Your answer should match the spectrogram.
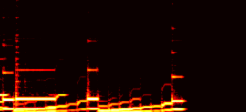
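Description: A phone startup jingle played on a synthesizer: two quick rising runs of notes, the same phrase repeated, which cut off abruptly just before the end.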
